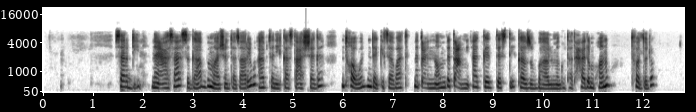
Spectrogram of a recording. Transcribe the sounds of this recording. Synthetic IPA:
sɐɾd̪inːajʕasasɨɡabɨmaʃɪnt̪ʰɐt͡sʼaɾiβuʔaβt̪ʰɐnikʰazɨt̪ʰɐaʃɐɡɐɨnt̪ʰɨ̥xɐwːʊnɨd̪ɐkʼːisɐβat̪nɨt̪ʼɨʕɨnːɐombɨt̪ʼaʕmiʔaɡɐd̪ɐst̪ʰikʰaβzɨbːahalumɐɡbɨt̪ʰat̪ħad̪ɐmʊxʷanu | t̪ʰɨ̥fɐlt̪ʰɨd̪o

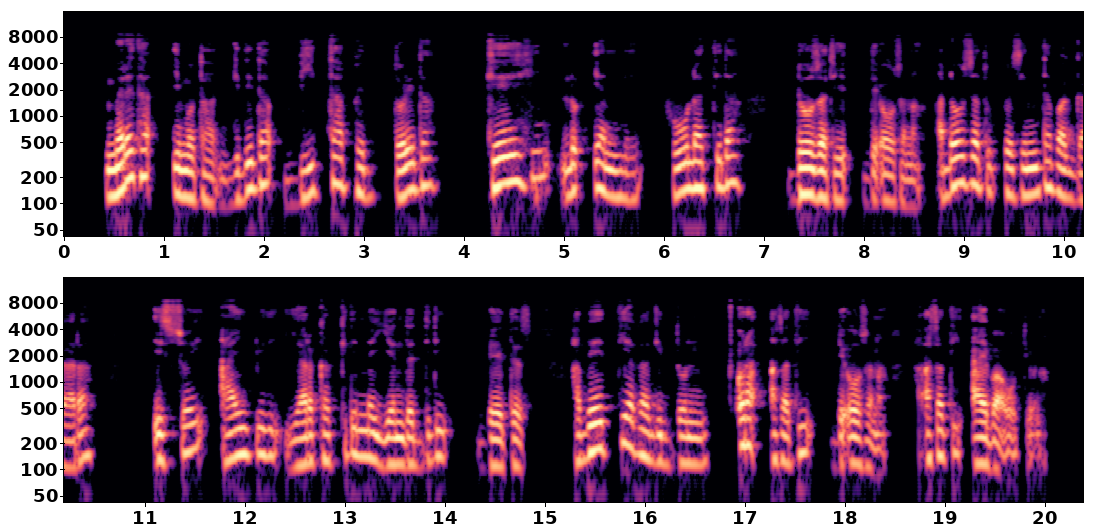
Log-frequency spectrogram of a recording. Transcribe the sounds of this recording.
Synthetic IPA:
mɛɾɛt̪ɐ | ɪmɔt̪ɐɡɪd̪ɪd̪ɐbiːt̪ːaːpːɛd̪̥ɔɾɪd̪ɐ | ke̞ːɦɪnlɔʔɪjɐnːɛ | pʰuːlɐt̪ːɪd̪ɐ | d̪o̞ːzɐt̪ɪd̪ɛʔo̞ːsɔnɐ̰hɐ̰d̪o̞ːzɐt̪ʊpːɛsɪnt̪ːɐbɐɡːaːɾɐ | ɪsːɔjɐjpɪd̪ɪjɐɾkːɐkːɪd̪ɪnːɛjɛnd̪ɛd̪ːɪd̪ɪ | be̞ːt̪ːe̞ːs | hɐbe̞ːt̪ːɪjɐɡɐɡɪd̪ːɔnt͡ʃʼɔɾɐɐsɐt̪ɪ | d̪ɛʔo̞ːsɔnɐ̰ | hɐ̰ʔɐsɐt̪ɪɐjba̰ːo̰ːt̪ːɪjɔ̰nɐ

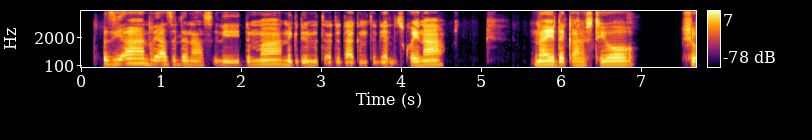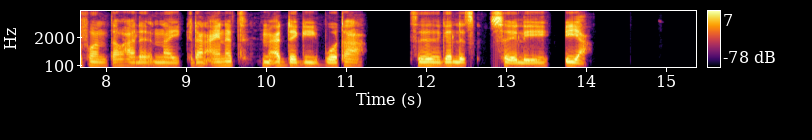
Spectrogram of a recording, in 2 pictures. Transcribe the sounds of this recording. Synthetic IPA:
ʔɨziʔanɨɾiʔazɐlːɐnasɨʔlid̪ɨmːanɨɡd̪inmɨt̪ʰːɨʕd̪ɨd̪aɡɨnt̪ʰɨɡɐlɨt͡sʼkʰo̞jna | najd̪ɐkʼːanɨst̪ʰijo̞ | ʃɨfo̞nt̪ʰɐβahalɐɨnːajkʰɨd̪anʕa̰jnɐt̪ | mɨʕɨd̪ːɐɡibo̞t̪ʰa | t̪ʰɨɡɐlːɨt͡sʼ | sɨʔliʔɨjːa

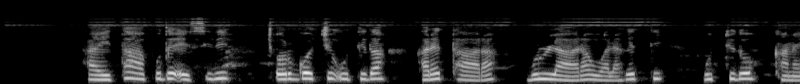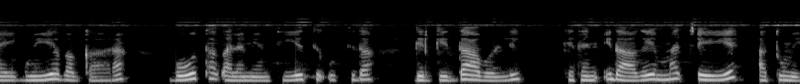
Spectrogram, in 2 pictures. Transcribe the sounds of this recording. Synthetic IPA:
hɐjt̪ːaːpʊd̪ɛɛsːɪd̪ɪ | t͡ʃʼɔɾɡɔt͡ʃːɪʊt̪ːɪd̪ɐ | kɐɾɛt̪ːaːɾɐ | bʊlːaːɾɐwɐlɐkɛt̪ːɪ | ʊt̪ːɪd̪ɔkʰɐnɐjɡʊjːɛbɐɡːaːɾɐ | bo̞ːt̪ːɐkʼɐlɐmɪjɐnt̪iːjɛt̪ːɪʔʊt̪ːɪd̪ɐ | ɡɪɾɡɪd̪ːaːbɔlːɪ | kɛt̪ɛnʔɪd̪aːɡeːmɐt͡ʃʼːeːjɛɐt̪ːʊme

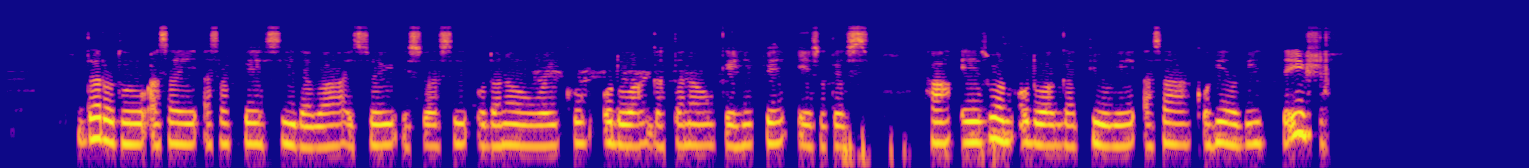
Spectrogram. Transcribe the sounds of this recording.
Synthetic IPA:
d̪ɐɾɔt̪oːʔɐ̰sɐjɐsɐpːɛsiːd̪ɐbaːɪsːɔjɪsːɔɐsːɪʔɔd̪ɐnɐwwɔjkʰːɔɔd̪ɔwaːɡɐt̪ːɐnɐwke̞ːhɪpːɛeːsɔt̪e̞ːs | hɐe̞ːsʊwɐnɔd̪ʊwaːɡɐt̪ːɪjo̞ːɡe̞ːʔɐsaːkʼɔɦɪjɐːbid̪̥ɛʔiːʃːɐ

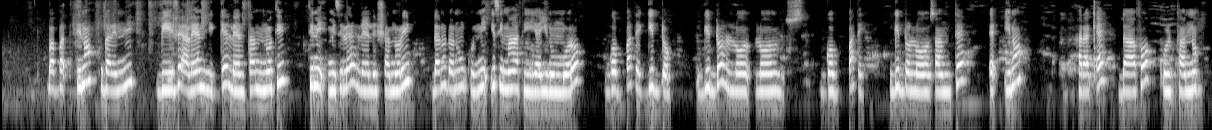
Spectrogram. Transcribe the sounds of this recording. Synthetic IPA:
bɐbːɐt̪ʼːɪt̪ːɪnɔɡɐɾɪnːɪbiːfɛɐle̞ːnhɪɡːɛle̞ːlt̪ɐnːɔt̪ɪ | t̪ɪnɪmɪsɪlɛle̞ːlːɪʃːɐnːɔɾɪd̪ɐnʊd̪ɐnʊŋkʊnːɪʔɪsɪmaːt̪ɪjɐjɪnʊmːɔɾɔ | ɡɔbːɐt̪ɛɡɪd̪ːɔ | ɡɪd̪ːɔloː | ɡɔbːɐt̪ɛɡɪd̪ːɔloːsɐnt̪ɛ | ɛʔɪnɔ | hɐɾɐkʼɛd̪aːfɔkʊlt̪ɐnːɔ

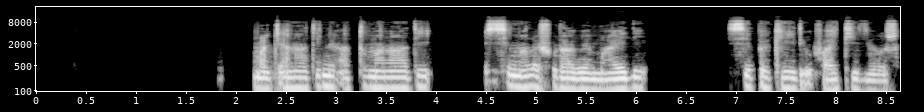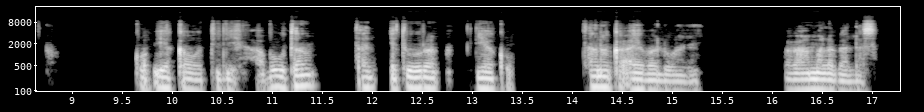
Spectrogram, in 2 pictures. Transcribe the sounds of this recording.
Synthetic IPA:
mɐt͡ʃʼːɐnaːt̪ɪnːɛɐt̪ːʊmɐnaːt̪ɪ | ɪsːɪmɐlɐʃʊd̪aːbɛmaːjɪd̪ɪ | ɪsːɪpːɛkiːd̪ɪʊfɐjt̪ʰːiːd̪ɪjo̞ːsɔ̥nɐ̥ | kʼɔpʼːɪjɐkːɐwɔt̪ːɪd̪ɪhɐbuːt̪ɐn | t̪ʰɐɛt̪uːɾɐɡɪd̪̥ɪjɐkːɔ | t̪ʰɐnɐkːɐ̰ʔɐjbɐlʊwɐnɛ | bɐɡaːmɐlɐɡɐlːɐs

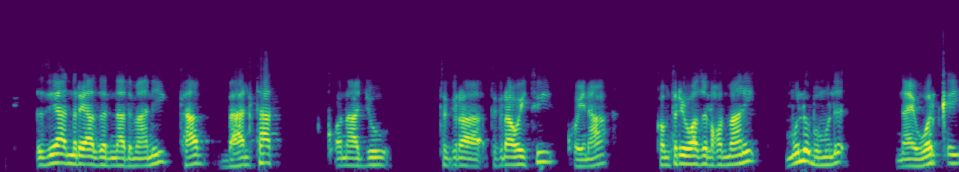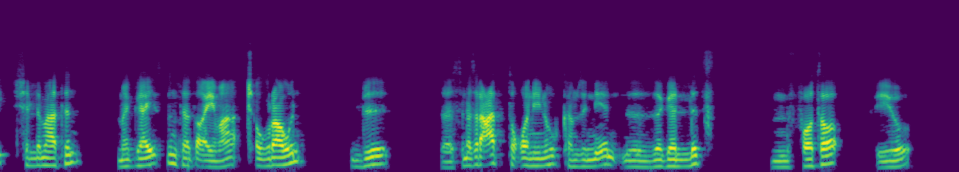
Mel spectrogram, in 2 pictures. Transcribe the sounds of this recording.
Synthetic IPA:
ʔɨzijanɨɾiʔazɐlːɐnad̪ɨmːanikʰaβbahlt̪ʰat̪̚ | kʼonad͡ʒu | ɾt̪ʰɨɡɾawɔjt̪ʰikʰo̞jna | kʰomt̪ʰɨɾiwazɐlːxud̪ɨmːani | mulubɨmuluʔ | najwɔɾkʼiʃɪlːɨmat̪ʰɨn | mɐɡajit͡sʼɨnt̪ʰɐt̪ʼɐχʼimat͡ʃʼɐɡɾawʊn | bɨ | sɨnɐsɨɾʕat̪ʰːɐχʼoninukʰɐmzɨnːiʔɛnzɐɡɐlːɨt͡sʼ | nɨfot̪ʰo̞ | ʔɨjːu

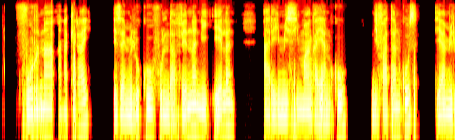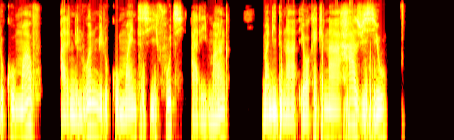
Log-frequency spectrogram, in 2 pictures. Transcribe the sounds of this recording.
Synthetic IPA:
v̥uɾunəanakiɾaj | izajmilukuv̥ulund̪avennənielani̥ | aɾimisimaŋɡajaniku | niv̥at̪anikusə̥ | d̪̥iəmilukumavu̥ | a̰ɾiniluanimilukumajnt̪i̥sifut͡si̥aɾimaŋɡə̥ | manid̪inəʔḛwakajkʲinahazwiziw

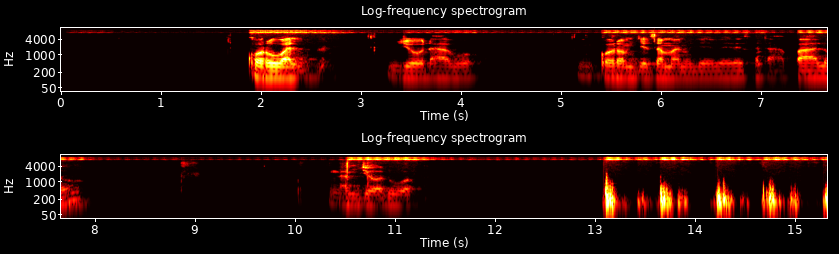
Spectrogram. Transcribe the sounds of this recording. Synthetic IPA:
kɔɾwal | d͡ʒɔːɗaːbɔ | kɔɾɔmd͡ʒɛzamanud͡ʒɛɓɛɾɛsatapaːlɔ | ŋɡamd͡ʒoːɗuwɔ

